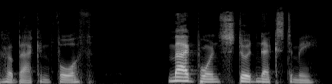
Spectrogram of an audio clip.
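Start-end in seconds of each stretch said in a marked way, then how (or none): none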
